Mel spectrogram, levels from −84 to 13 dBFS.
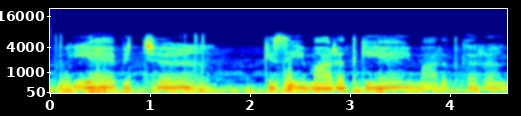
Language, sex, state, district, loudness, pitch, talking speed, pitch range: Hindi, female, Bihar, Vaishali, -15 LUFS, 195 Hz, 155 wpm, 180-210 Hz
